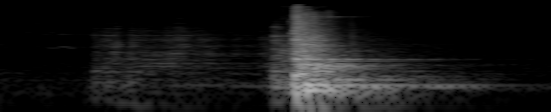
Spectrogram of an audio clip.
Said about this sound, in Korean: 또아리를 튼 뜨악한 자리에서 뱀을 들어 올린 홈즈는 가까이 있는 금고에 던져놓고 얼른 문을 닫았다.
